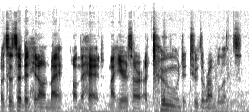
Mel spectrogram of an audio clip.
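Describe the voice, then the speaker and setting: Using a put-on character voice, a man speaks at a moderate pace over clear background noise. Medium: actual play.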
